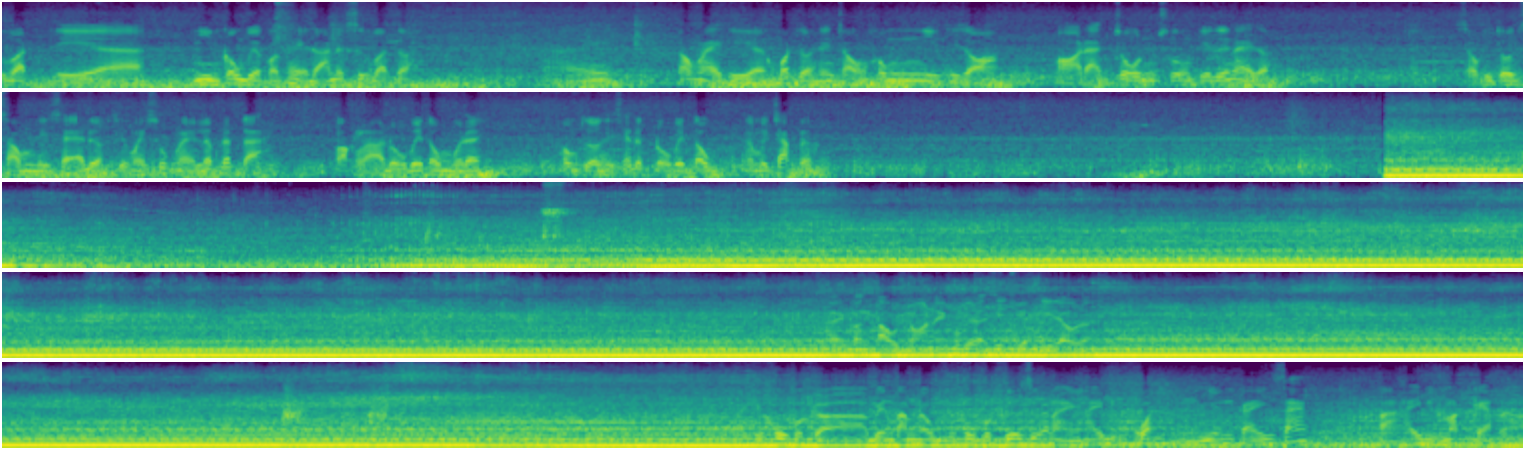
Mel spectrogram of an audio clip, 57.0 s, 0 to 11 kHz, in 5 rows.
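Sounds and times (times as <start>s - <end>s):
boat engine droning: 0.0s - 57.0s.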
